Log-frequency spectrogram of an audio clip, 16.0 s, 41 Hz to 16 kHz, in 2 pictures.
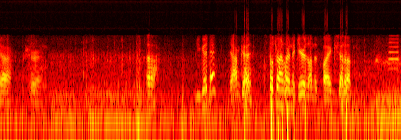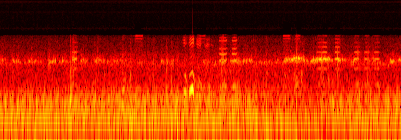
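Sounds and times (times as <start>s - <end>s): motorcycle engine cruising: 0.0s - 16.0s
wind and road noise: 0.0s - 16.0s
brief higher-pitched tones: 10.4s - 11.0s, 13.7s - 14.8s.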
